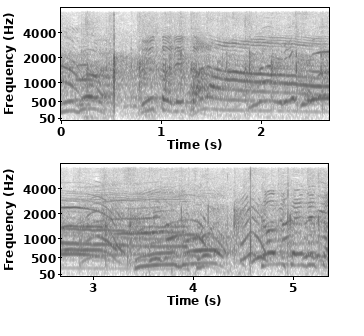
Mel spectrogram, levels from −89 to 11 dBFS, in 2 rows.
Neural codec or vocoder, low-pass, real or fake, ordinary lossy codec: none; 7.2 kHz; real; none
